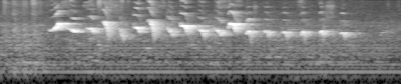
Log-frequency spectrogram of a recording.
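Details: Three-month-old pet cockatiel indoors giving a run of about a dozen quick, bright chirps, each sliding down in pitch, packed closely over three seconds, with a steady low hum in the room behind.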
